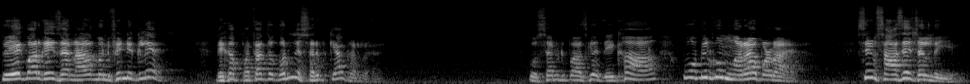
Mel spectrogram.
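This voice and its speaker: A man preaching scripture in an animated storytelling sermon, often chuckling and mixing in English words. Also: very high voice, moderate pace.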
